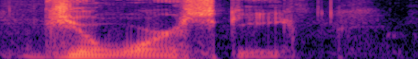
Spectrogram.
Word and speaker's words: Jaworski: Jaworski. – Did I say it wrong? That's all right. – You said Jaroszky.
